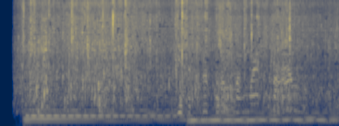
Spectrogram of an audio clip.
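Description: Water splashes as a net is dragged through a shallow pond.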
